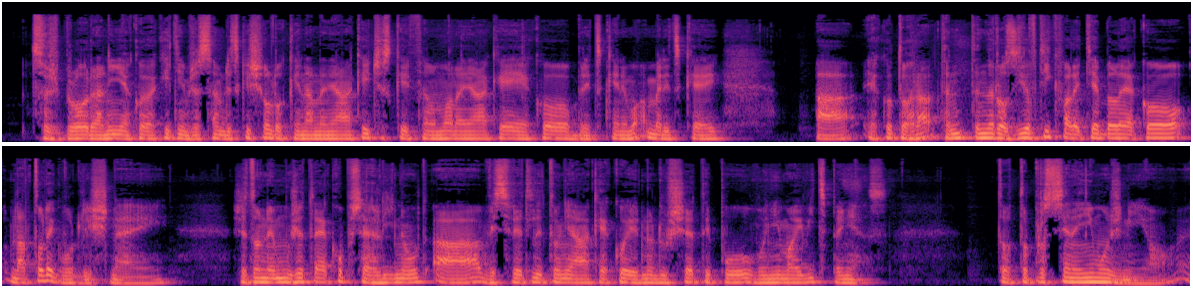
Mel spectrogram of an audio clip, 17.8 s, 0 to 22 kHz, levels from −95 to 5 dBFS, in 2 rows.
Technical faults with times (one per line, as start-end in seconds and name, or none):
none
